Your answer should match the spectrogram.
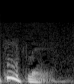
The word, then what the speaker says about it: Keighley: The Brontes lived in Yorkshire, England, in the 19th century, not far from my ancestral town of Keighley, pronounced in England, Keithley. Although how they made Keithley out of K-E-I-G-H-L-E-Y, I'll never know.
